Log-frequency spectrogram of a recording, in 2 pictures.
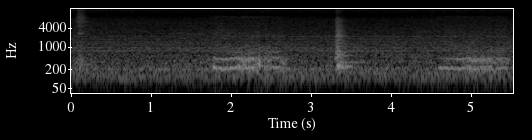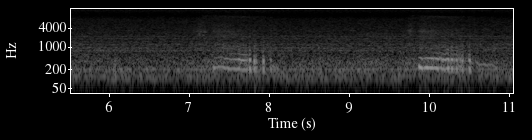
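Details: Man snoring in sleep, possibly woken by a nightmare: four soft, fluttering snores about two to three seconds apart over quiet room noise; light snoring.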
